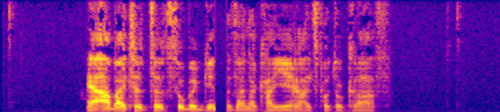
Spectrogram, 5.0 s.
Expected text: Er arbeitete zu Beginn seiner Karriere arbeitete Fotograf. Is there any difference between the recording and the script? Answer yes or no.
yes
